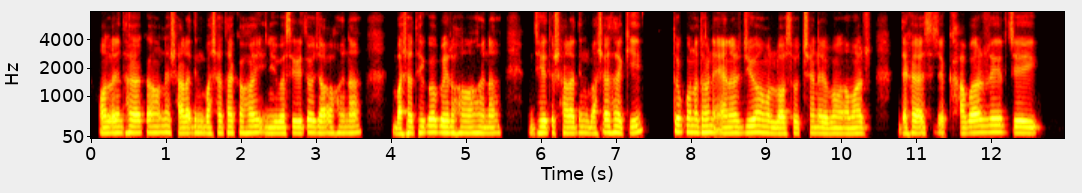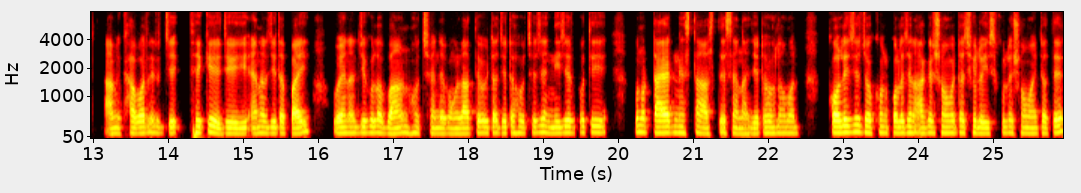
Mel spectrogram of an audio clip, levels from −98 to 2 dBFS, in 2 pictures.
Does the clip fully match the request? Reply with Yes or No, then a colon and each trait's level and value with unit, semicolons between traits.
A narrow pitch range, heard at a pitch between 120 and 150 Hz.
Yes: narrow, 1.2 semitones; medium, 140 Hz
